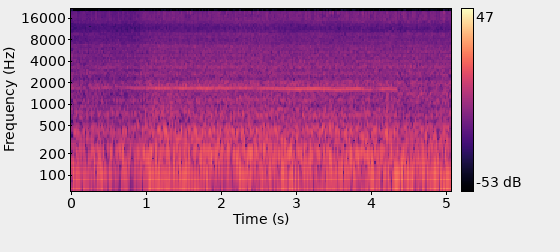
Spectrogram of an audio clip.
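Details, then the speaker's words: Abandoned BMW X5 E53 3.0i inline-six at idle during a cylinder drop test: disconnecting a coil makes the engine shake, uneven and lumpy, showing that cylinder and coil are good; the misfire is on cylinder three. "I don't know if you can hear that or see that started shaking. Hear that? That's making a sound."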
